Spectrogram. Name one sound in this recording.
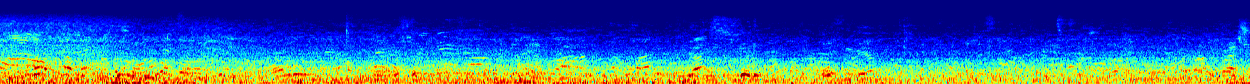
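Adults chatter nearby as they walk along.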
